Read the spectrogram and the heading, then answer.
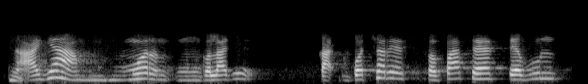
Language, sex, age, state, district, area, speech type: Odia, female, 45-60, Odisha, Balangir, urban, conversation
